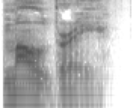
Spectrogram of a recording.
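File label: "mulberry", British English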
